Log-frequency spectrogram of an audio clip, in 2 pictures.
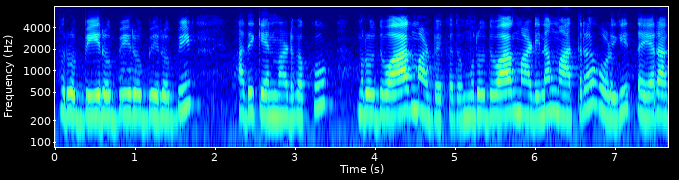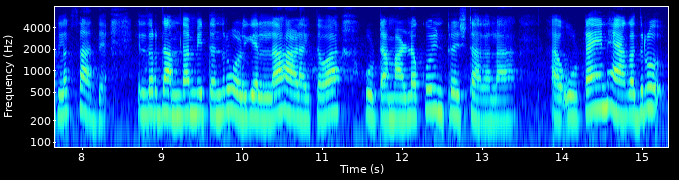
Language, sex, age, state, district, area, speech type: Kannada, female, 18-30, Karnataka, Bidar, urban, spontaneous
